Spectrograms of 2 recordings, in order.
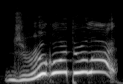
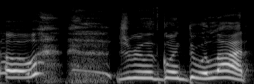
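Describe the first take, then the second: First: High, loud disbelief; incredulous outburst. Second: 1 mock sympathy. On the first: Acted. Host mocks comment pitying crying Drew, incredulous. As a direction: scoff at the idea in disbelief. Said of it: "Not the kids, but Drew". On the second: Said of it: "some of the comments was like".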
